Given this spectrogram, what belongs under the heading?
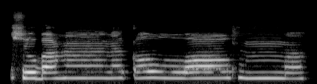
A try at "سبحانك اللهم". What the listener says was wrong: Subhana, ha must be sharper.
